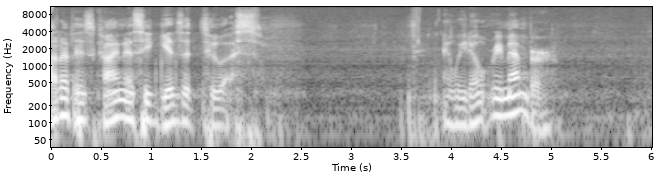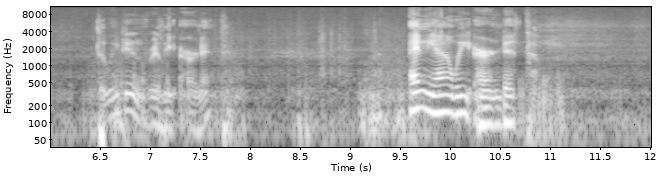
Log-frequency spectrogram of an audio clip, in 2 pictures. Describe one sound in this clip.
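A middle-aged man speaks calmly through a microphone in a large room with an echo.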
